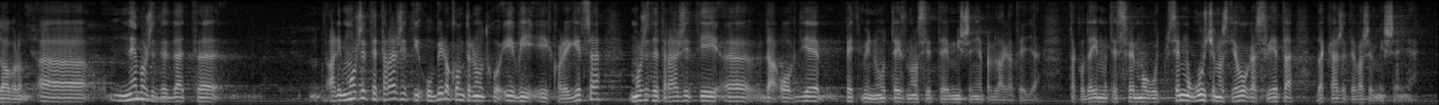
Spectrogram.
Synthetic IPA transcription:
d̪o̞bɾo | nemo̞ʒet̪ed̪at̪ʲ | a̰limo̞ʒet̪et̪ɾaːʒit̪iʔubilo̞koomt̪ɾenuːt̪kuʔiʋiːʔikʰoleːɡit̪samo̞ʒet̪et̪ɾaːʒit̪i | d̪a̰ʔo̞ːʋd̪je̞pe̞ːt̪minuːt̪aizno̞sit̪emiʃʎeɲepɾed̪lˠa̰ɡat̪ḛʎa̰ | t̪ako̞d̪aimat̪esʋemoɡusʋemoɡuːt͡ʃnost̪io̞ʋo̞ɡasʋje̞ːt̪ad̪akaːʒet̪eʋaʃemḭʃʎḛɲḛ

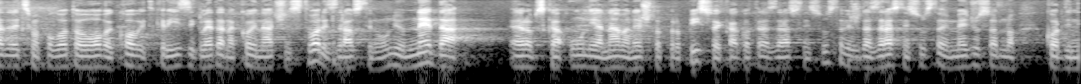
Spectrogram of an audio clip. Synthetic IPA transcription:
ad̪ɾe̞t̪simo̞po̞ɡo̞t̪o̞ʋouo̞ʋo̞jkʰo̞ʋid̪kɾiːziɡle̞d̪anako̞jinaːt͡ʃinst̪ʋo̞ɾit̪zd̪ɾawst̪ʋe̞nuuːnijune̞d̪a | e̞wɾo̞pskaʔuːnijanamane̞ʃt̪o̞pɾo̞pisuje̞kakot̪ɾebazd̪ɾasenisuːst̪aʋjeʃd̪azd̪ɾafsʋenisuːst̪aʋime̞d͡ʒuso̞bno̞ | ko̞ːɾd̪in

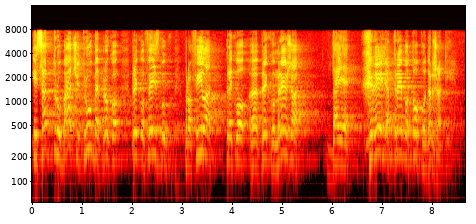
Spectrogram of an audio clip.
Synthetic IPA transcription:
isad̪t̪ɾubaːt͡ʃit̪ɾuːbepɾokopɾekofejzbuk | pɾofiːlapɾekopɾekomɾeːʒa | d̪ajexɾeːʎat̪ɾebaot̪o̞ːpod̪r̩ʒa̰t̪i̥̰

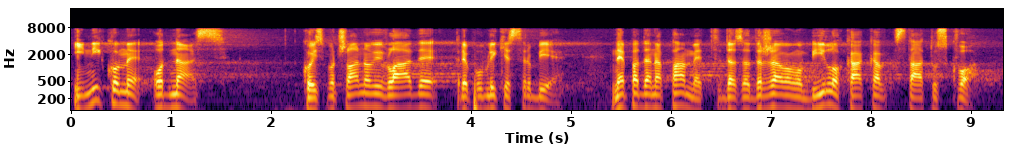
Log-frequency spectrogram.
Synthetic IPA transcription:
iniko̞meod̪naːs | ko̞jismo̞t͡ʃlˠano̞ʋiʋlˠaːd̪e̞ɾe̞publike̞sr̩bije̞̰ | nepad̪anapamet̪d̪azad̪r̩ʒaːʋamo̞biːlo̞kakaʋst̪aːt̪uskʋo̞̰

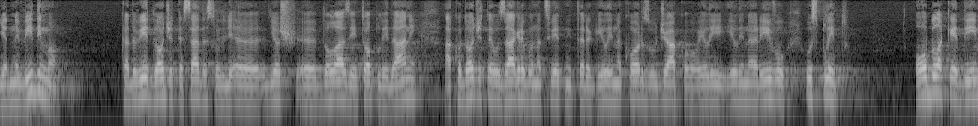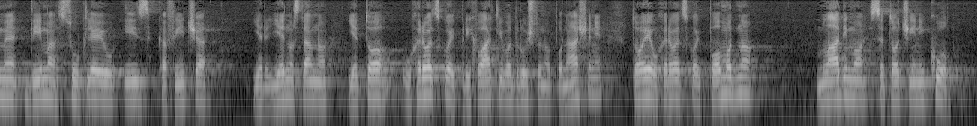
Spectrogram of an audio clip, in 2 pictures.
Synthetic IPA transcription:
je̞ɾneʋid̪imo̞ | kad̪aʋiːd̪o̞ːd͡ʒe̞t̪e̞sad̪asujo̞ʃd̪olaziit̪o̞pliːd̪aːniako̞d̪o̞ːd͡ʒe̞t̪e̞uzaːɡɾe̞bunasʋʲjet̪nit̪r̩ɡilinakʰo̞ɾzuud͡ʒaːkoʋoiliːlinaɾiːʋuusplit̪u̥ | o̞blake̞d̪imed̪imasukʎajuizkafit͡ʃa | je̞ɾjed̪no̞st̪aʋno̞ | je̞t̪o̞ːuxr̩ʋat̪sko̞jpɾixʋat̪ʎiʋo̞d̪ɾuʃt̪ʋe̞no̞po̞naːʃaɲe̞t̪o̞ːje̞uxr̩ʋat̪skojpo̞mod̪no̞ | mlˠaːd̪imose̞t̪o̞ːt͡ʃinikulˠ

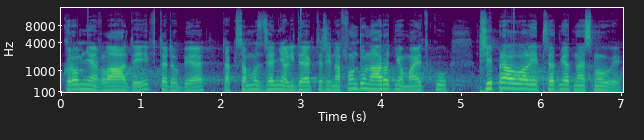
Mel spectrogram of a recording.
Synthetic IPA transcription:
kɾo̞mɲɛvlaːdɪft̪ɛːdo̞bjɛt̪aksamozr̝ɛjmɲɛlɪdɛːk̚t̪ɛr̝inafo̞ndunaːɾo̞dɲiːɦomajɛt̪ku | pr̝̥ɪpɾavo̞valɪpr̥ɛdmɲɛt̪nɛːsmlo̞wvɪ

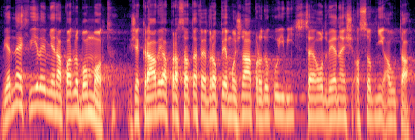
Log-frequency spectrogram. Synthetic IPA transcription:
vjɛdnɛːxviːlɪmɲɛnapadl̩bo̞mbot̪ | ʒɛkɾaːvɪapɾasat̪ɛfɛvɾo̞pjɛmo̞ʒnaːpɾo̞dukujiːviːt͡st͡sɛːʔoːdvjɛnɛʃʔo̞̰so̞bɲiːʔa̰wt̪a̰

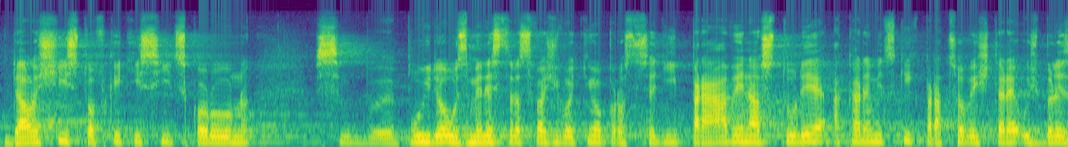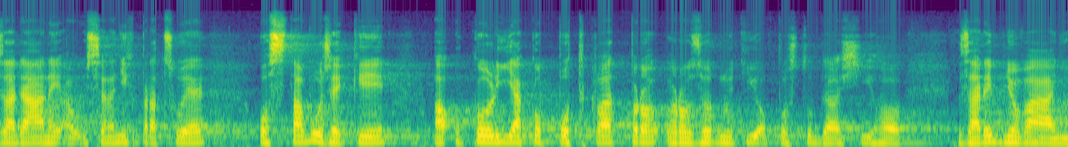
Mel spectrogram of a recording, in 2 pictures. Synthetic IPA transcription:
dalʃiːst̪o̞fkɪcɪsiːt͡sko̞ɾun | spujdo̞wzmɪnɪst̪ɛɾst̪vaʒɪvo̞t̪ɲiːɦo̞pɾo̞st̪r̝̥ɛɟiːpɾaːvjɛnast̪udɪjɛʔakadɛmɪt͡skiːxpɾat͡so̞vɪʃk̚t̪ɛɾɛːʔuʒbɪlɪzadaːnɪʔaʔuʃsɛnaɲɪxpɾat͡sujɛ | ʔo̞st̪avur̝ɛkɪ | ʔaʔoko̞liːjako̞po̞t̪klat̪̚pɾo̞ɾo̞zɦo̞dnuciːo̞po̞st̪up̚dalʃiːɦo̞ | zaɾɪbɲo̞vaːɲiː

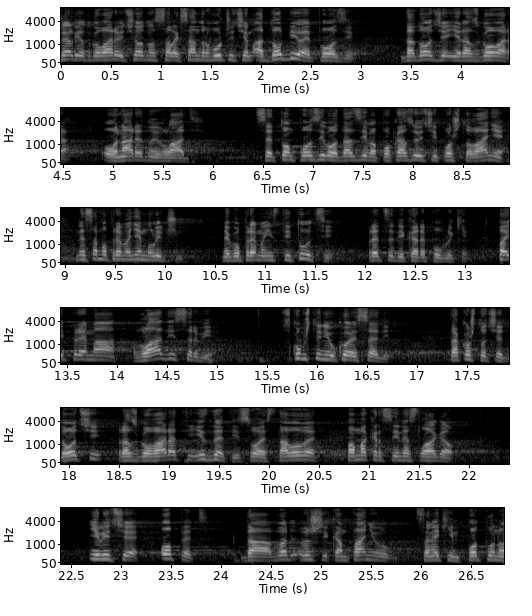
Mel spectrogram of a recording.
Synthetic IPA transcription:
ʒe̞lio̞d̪ɡo̞ʋaːɾajut͡ɕio̞d̪no̞sːale̞ksand̪ɾo̞mʋut͡ʂit͡ɕe̞mad̪o̞bio̞je̞po̞ːzḭʋ | d̪ad̪o̞ːd͡ʑe̞iɾazɡo̞ʋaːɾa̰ | o̞naːɾe̞d̪no̞jʋlˠaːd̪i | se̞t̪o̞ːmpo̞ːziʋuod̪aziːʋapo̞kazujut͡ɕipo̞ʃt̪o̞ʋaːɲe̞ne̞samo̞pɾe̞maɲe̞mulit͡ʂno̰ | ne̞ɡo̞pɾe̞mainst̪it̪uːt̪siḭ | pɾet̪sje̞d̪nikaɾe̞publike̞̰ | paipɾe̞maʋlˠaːd̪isɨr̩bijḛ | skupʃt̪iniuko̞jo̞jse̞d̪ḭt̪ako̞ʂʃt̪o̞t͡ɕe̞d̪o̞ːt͡ɕiɾazɡo̞ʋaːɾat̪iizne̞t̪isʋo̞je̞st̪aʋo̞ʋe̞pamakaɾseineslˠaːɡalo | ilit͡ɕe̞o̞pe̞t̪ | d̪aʋr̩ʃikampaɲusane̞kimpo̞t̪̚puno

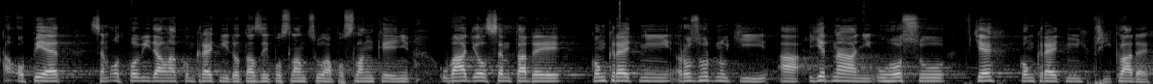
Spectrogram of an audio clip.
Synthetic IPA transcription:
ʔa̰ʔo̞pjɛt̪ | sɛmʔo̞t̪̚po̞viːdalnako̞ŋkɾɛːt̪ɲiːdo̞t̪azɪpo̞slant͡suːapo̞slaŋkɪɲ | ʔuvaːɟɛlsɛmt̪adɪko̞ŋkɾɛːt̪ɲiːɾo̞zɦo̞dnuciːʔajɛdnaːɲiːʔuɦo̞sufcɛxko̞ŋkɾɛːt̪ɲiːxpr̝̥iːkladɛx

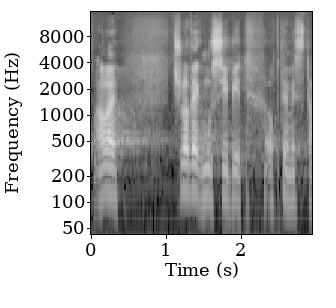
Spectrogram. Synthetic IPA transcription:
ʔalɛ | t͡ʃlovjɛkmusiːbiːt̪opt̪ɪmɪst̪a

